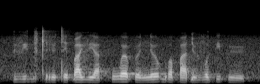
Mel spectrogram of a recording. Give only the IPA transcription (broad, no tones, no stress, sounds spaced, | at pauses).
vʲ ə ɡ ɛ t r y t e ɓ a vʲ a | w œ p ø n ø ɡʷ a p a ɗ y v ə pʲ e p y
